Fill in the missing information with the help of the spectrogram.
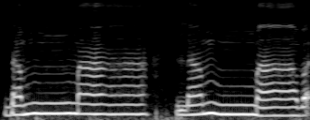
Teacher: لم، لام زبر لا ہم پڑھتے، آگے میم مشدد ہے تو ہم لام کو میم سے ملا کے پڑھ دیں گے اور غنّہ بھی کریں گے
